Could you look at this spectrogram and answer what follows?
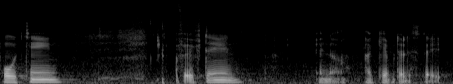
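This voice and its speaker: A man's voice: on the low side, takes it slowly, vocal fry, dark tone, slight background noise. A man from Ghana with a Ghanaian accent telling his story in a casual interview, often repeating words for emphasis. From West Africa, grew up in Ghana. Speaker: musician being interviewed. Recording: echoey hall, dull muffled sound.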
